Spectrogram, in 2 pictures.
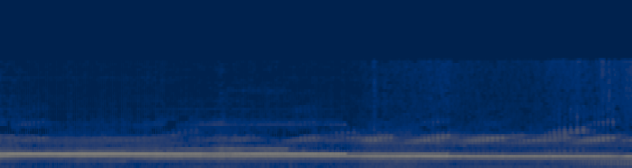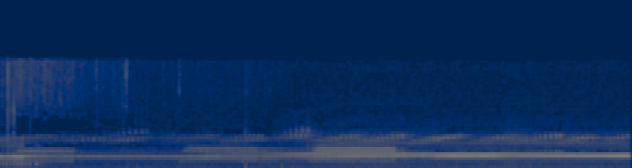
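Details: Chorus of frogs at St. Olaf College Natural Lands, heard while frogs are being caught: one long, even, high trill holds across the whole stretch, joined by short repeated buzzy notes and a brief rustle midway.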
